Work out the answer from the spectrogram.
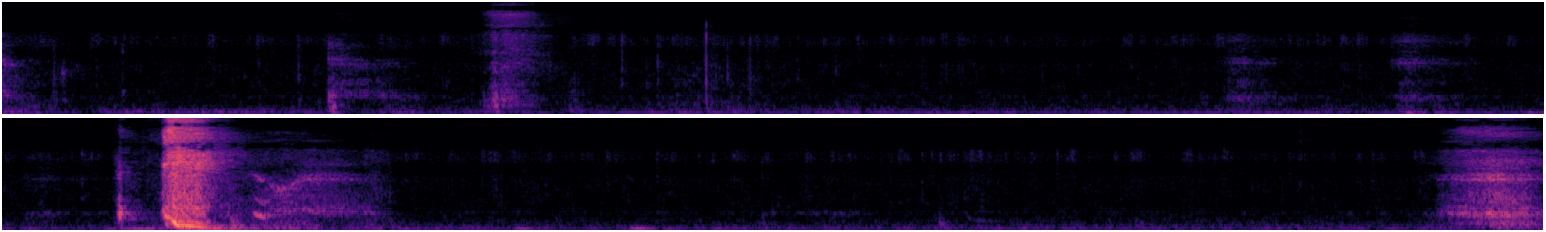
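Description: Sniffles and short breaths building to a loud wet sneeze, then another sneeze starting; sneezing with a cold.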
